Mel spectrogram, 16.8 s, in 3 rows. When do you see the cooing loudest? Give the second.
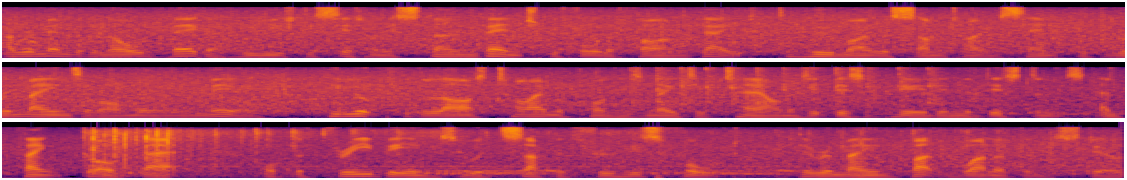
12 s.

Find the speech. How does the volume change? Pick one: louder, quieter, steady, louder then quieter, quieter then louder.
steady.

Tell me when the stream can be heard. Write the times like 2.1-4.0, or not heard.
0.0-16.8.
